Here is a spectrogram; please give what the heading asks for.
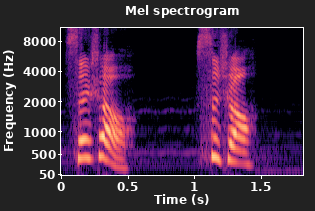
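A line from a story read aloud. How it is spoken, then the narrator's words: Sudden call. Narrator (Chinese): 高树清忽然叫了一声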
